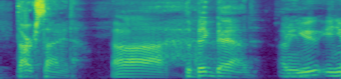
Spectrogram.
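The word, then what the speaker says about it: Darkseid: Dark Side. The big bad. I mean, You pronounced it side. I did. Yes. Even though it's SEID.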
